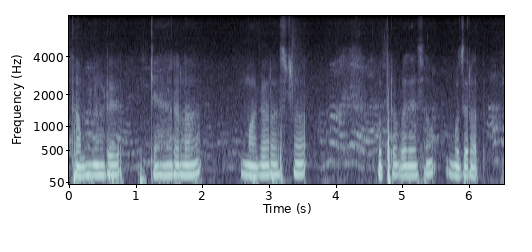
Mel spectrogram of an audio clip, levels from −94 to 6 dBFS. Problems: continuous background conversations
